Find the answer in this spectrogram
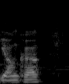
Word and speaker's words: Junka: In another roleplay thing where I have a character, I named the character, the spelling is Junka, but pronounced Yonka.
